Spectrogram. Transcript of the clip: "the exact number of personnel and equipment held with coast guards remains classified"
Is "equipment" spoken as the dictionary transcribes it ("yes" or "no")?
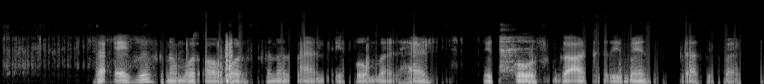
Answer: no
